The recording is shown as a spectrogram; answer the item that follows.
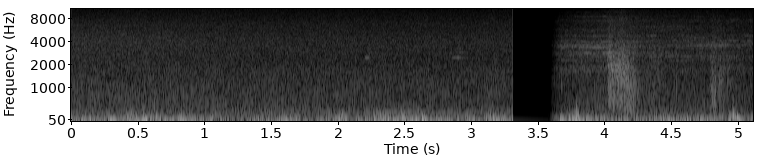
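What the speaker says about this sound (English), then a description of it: "She's a little bit windy today" Steady wind buffeting a microphone outdoors in Klaipėda, Lithuania, a broad rushing roar that cuts out briefly, then returns with faint higher whooshes and gusts.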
